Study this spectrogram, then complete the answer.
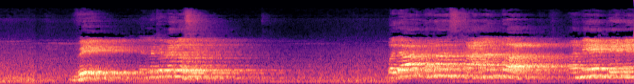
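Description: A man speaks calmly, explaining, close to a microphone.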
